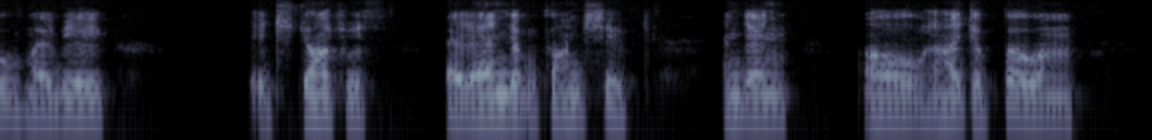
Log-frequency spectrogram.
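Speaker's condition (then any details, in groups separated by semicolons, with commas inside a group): Spinal muscular atrophy type 2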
